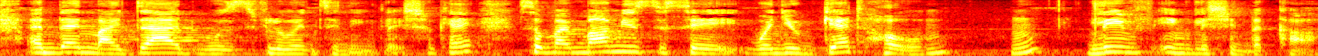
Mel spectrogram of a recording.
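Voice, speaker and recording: With a Kenyan accent and some vocal fry, a woman speaks at a medium pitch and moderate pace with ordinary pitch variation. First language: Kikuyu. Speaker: podcast host. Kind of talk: casual interview conversation.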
